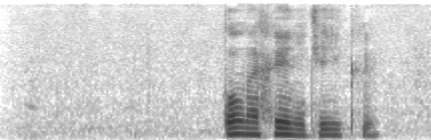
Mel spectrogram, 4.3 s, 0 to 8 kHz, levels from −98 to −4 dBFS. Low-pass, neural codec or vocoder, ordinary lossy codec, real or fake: 7.2 kHz; codec, 44.1 kHz, 3.4 kbps, Pupu-Codec; AAC, 32 kbps; fake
